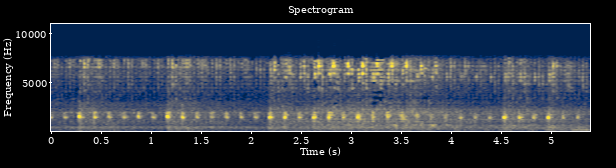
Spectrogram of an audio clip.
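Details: VW EA211 1.6 MPI 90 hp, about 9,874 km, factory VW oil, morning cold start at −6.5 °C after sitting outside overnight following a 380 km trip; sharp regular ticking about twice a second over quiet idle: engine knock, source unclear.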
